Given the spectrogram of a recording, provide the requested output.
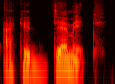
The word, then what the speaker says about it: academic: So remember, this word is academic, demic. The stress is on that dem.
